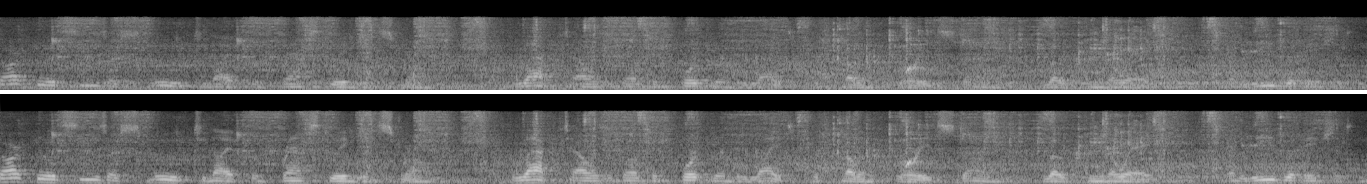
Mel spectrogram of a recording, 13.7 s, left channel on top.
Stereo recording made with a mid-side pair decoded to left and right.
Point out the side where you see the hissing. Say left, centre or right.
centre.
